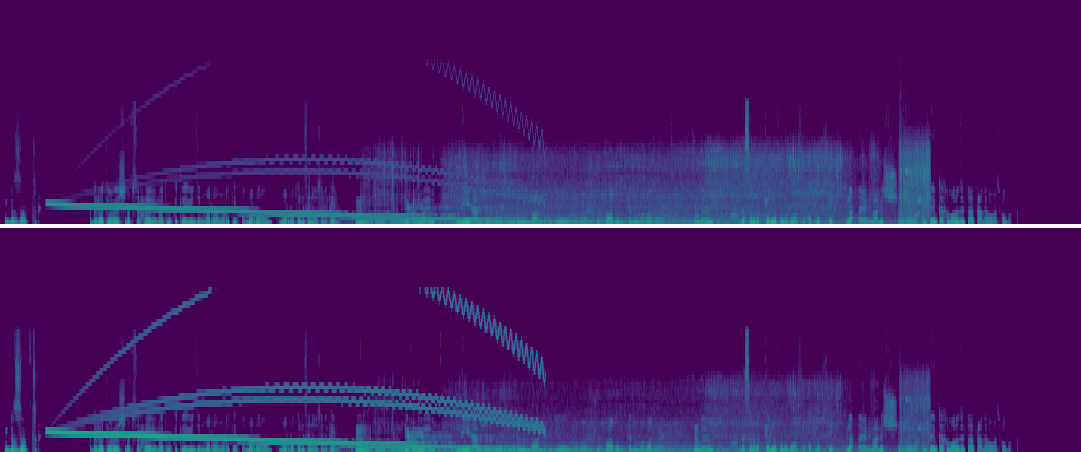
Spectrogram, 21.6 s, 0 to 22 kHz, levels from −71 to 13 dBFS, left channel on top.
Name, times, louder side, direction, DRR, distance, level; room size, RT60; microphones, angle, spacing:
voice 1, 0.1-0.7 7.1-8.7 13.9-14.2, right 3 dB, 35° right, 0.4 m, -30 dB
sound 1, 0.9-10.9, right 6 dB, 80° right, 1.9 m, -30 dB
voice 2, 1.8-6.8 8.4-8.7 9.1-13.3 14.0-14.3 14.8-20.2, equal, 5° left, 0.7 m, -32 dB
sound 2, 5.5-18.6, left 2 dB, 35° left, 4.3 m, -39 dB
sound 3, 12.1-18.1, left 3 dB, 80° left, 7.1 m, -58 dB
head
